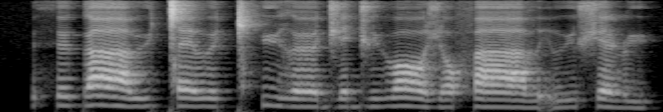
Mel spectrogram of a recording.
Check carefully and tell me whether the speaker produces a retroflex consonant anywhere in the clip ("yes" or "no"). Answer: yes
